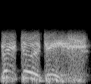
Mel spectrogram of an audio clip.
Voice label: voice message reloading, crew tanks hungarian

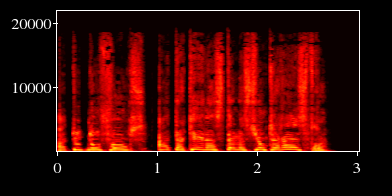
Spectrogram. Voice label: Speech Quick Commands Enemy Building, FR; World Of Warships

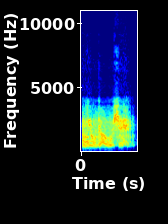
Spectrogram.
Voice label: bomb failure mood low, speech pol; War Thunder

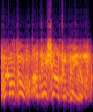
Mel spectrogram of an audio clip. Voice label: on fire, mood med, speech tur; War Thunder

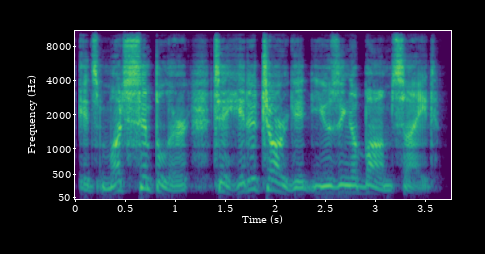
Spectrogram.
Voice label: tutorial bomber sight, english; War Thunder

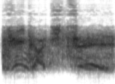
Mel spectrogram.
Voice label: near waypoint mood high, speech pol; War Thunder

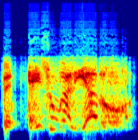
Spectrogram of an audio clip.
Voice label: player friendly fire, mood med, speech; War Thunder

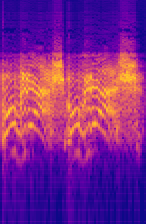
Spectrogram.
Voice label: bailout, speech hun; War Thunder

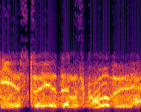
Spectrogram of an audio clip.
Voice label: player killed enemy mood low, speech pol

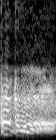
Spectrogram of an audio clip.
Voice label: bomb failure mood med, speech pol; War Thunder

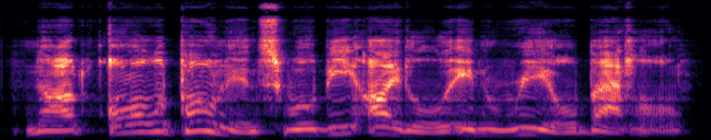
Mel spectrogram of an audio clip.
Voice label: tutorial tank arcade target camera, english; War Thunder

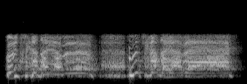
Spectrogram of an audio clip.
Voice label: player friendly fire mood med, speech jp; War Thunder

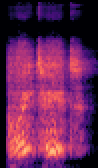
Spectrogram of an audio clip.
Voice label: tutorial dialogue, english; War Thunder

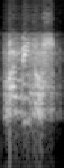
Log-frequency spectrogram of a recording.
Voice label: enemy detected, mood med, speech; War Thunder

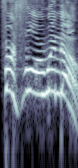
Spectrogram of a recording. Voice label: location first floor window, battlechatter us

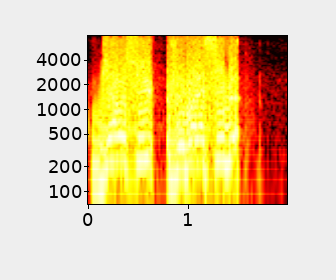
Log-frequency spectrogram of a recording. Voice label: voice message target lock, crew tanks french

